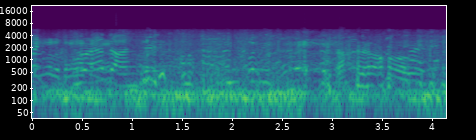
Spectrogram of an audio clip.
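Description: Crowd babble: many people talking over one another at once, with a steady low rumble underneath.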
